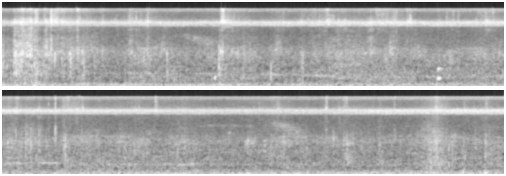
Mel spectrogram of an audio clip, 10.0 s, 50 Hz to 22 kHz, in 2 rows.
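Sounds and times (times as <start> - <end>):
faint ticks and rustles: 0.0 - 10.0.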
